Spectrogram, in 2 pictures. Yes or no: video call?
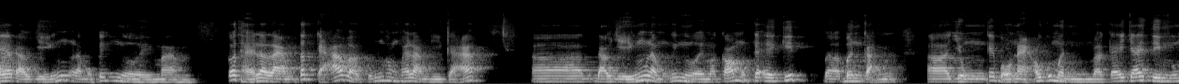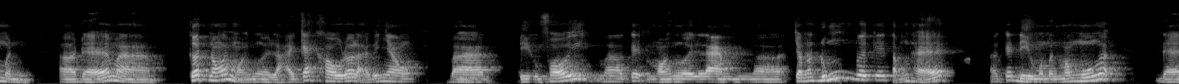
yes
